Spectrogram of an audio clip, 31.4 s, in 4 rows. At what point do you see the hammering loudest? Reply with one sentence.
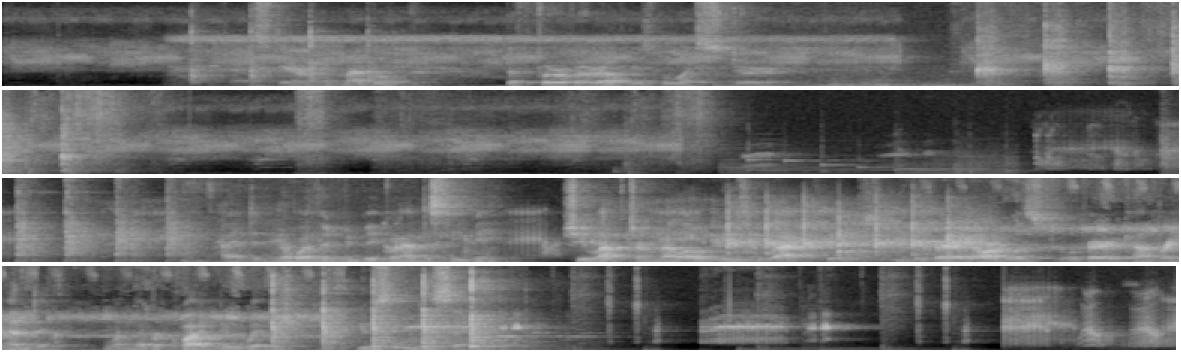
The volume of the hammering peaks at 27 seconds.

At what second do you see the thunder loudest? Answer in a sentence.
The loudest moment of the thunder is at 18 seconds.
